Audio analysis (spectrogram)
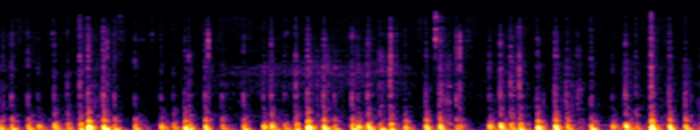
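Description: Long red nails rapidly tap and scratch the surface of a large inflated clear latex balloon with confetti inside. The result is a quick, continuous run of soft, deep, muffled thumps with short, dry decays and a faint scratchy texture.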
